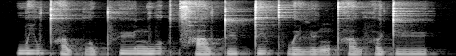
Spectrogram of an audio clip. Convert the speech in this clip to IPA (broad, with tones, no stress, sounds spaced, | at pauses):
w iː˥ w t̪ʰ ɐ˨˩ w kʷ ɐ˨˥ w pʰ yː˧ n w ʊ˥ k̚ t͡sʰ aː˨˧ w t̪ yː˧ p̚ t̪ iː˥ kʷʰ ɐ˨ j l yː˨˩ ŋ pʰ ɐ˨ w h ɵ˧ ɥ t̪ yː˧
